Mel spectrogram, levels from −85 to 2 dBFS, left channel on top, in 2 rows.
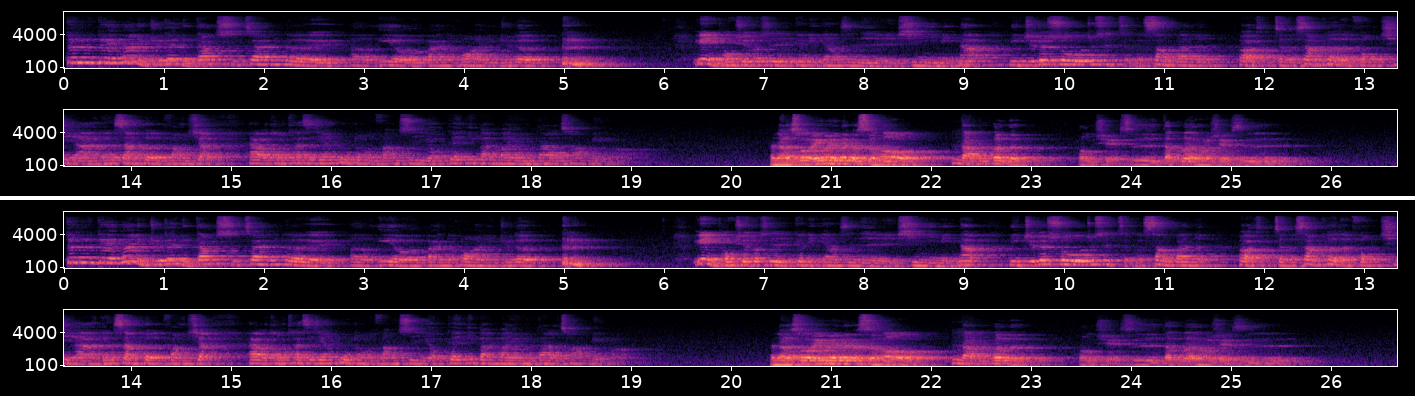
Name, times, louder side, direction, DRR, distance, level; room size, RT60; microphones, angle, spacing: voice 1, 0.0-5.3 6.1-9.1 9.4-11.4 11.7-18.9 22.2-22.4, right 2 dB, 15° right, -5 dB, 0.7 m, -31 dB
voice 2, 20.4-21.9 22.3-23.0 23.5-25.6, left 1 dB, 25° left, 1 dB, 0.4 m, -26 dB
5.8 x 2.8 x 2.9 m, 1.3 s
head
